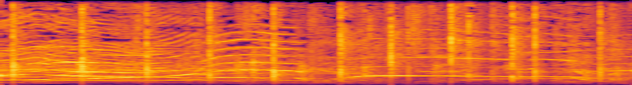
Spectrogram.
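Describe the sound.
A small group claps in sharp, irregular bursts while high-pitched voices whoop and cheer over it, a short, lively round of applause lasting a few seconds.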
